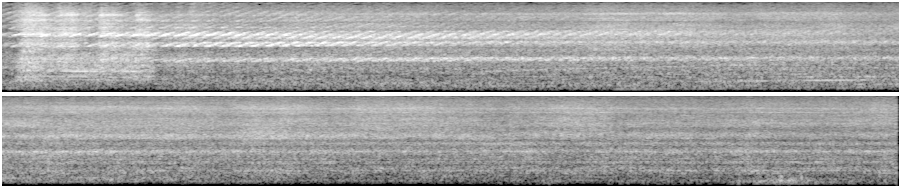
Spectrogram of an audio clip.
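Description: Electric multiple-unit train running on the line, a rail rumble with a steady high whine over it, slowly getting quieter.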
